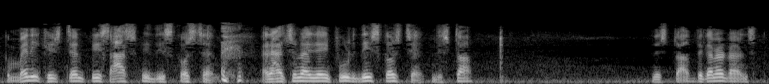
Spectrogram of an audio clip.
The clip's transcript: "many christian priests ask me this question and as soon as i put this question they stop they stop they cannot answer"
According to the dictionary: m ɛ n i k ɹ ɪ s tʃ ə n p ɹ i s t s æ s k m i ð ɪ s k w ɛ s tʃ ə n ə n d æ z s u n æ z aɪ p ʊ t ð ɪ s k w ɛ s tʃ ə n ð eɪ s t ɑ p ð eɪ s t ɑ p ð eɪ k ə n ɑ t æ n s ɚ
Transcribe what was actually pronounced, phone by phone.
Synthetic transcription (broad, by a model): m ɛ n i k ɹ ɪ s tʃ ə n p i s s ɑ s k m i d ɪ s k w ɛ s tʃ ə n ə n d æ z s u n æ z aɪ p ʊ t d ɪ s k w ɛ s tʃ ə n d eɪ s t ɑ p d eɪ s t ɑ p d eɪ k ə n ɑ t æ n s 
